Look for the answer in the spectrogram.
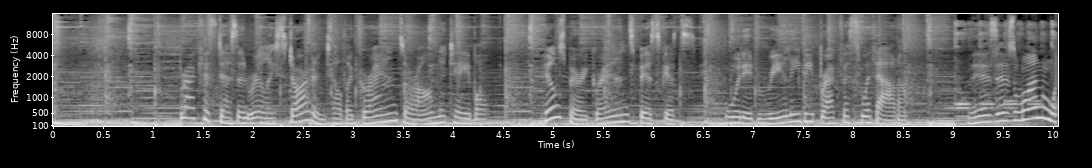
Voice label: commercial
